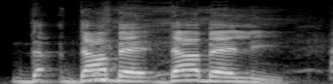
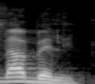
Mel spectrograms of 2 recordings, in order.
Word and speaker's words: Dabeli: Dabeli. – That's a rapper, isn't it? Dababy. – How's it pronounced? – Dabeli. – Oh, Dabeli. – Dabeli, yeah.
